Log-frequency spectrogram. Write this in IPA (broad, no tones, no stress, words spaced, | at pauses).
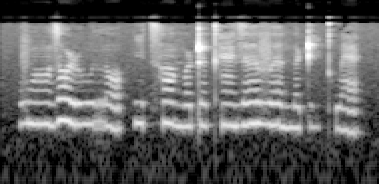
vɔ̃ːzɔɭuːrɔ | it͡sʰɒŋɔʈɜ kʰæ̃zɜ vɜŋɜ ʈi̤kʰwæ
